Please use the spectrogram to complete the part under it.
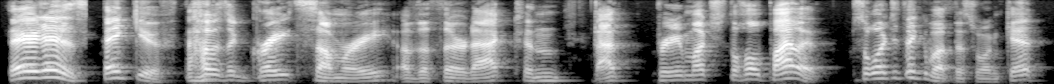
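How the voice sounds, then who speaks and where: Bright-voiced man with dry podcast banter. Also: a little high, big pitch swings, moderate pace, few pauses. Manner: dry, wry humour. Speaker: podcast co-host. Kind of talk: casual conversational commentary.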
